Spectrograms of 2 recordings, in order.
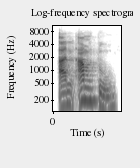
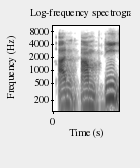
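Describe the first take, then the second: First: The word ends in the vowel u. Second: The word ends in the vowel i. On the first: "ataupun an amtu" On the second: "gue baca an amti"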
